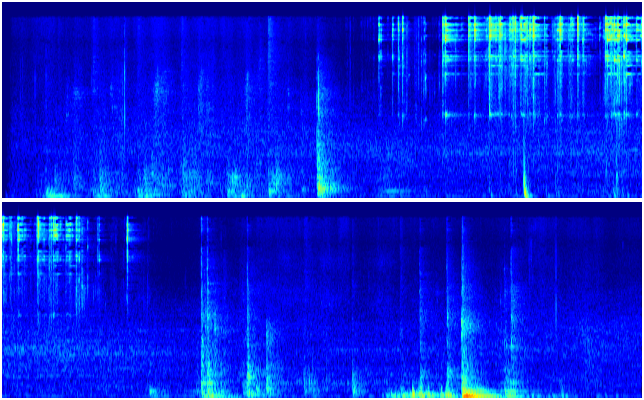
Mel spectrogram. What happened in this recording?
I walked through the hallway toward a door. Before opening the door, I briefly searched for the correct key. After finding it, I unlocked the door,opened it and closed the door.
